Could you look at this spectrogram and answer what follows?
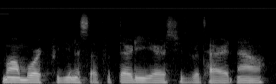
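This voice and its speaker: Man from ethiopia, forties, low mellow voice, dry close sound, chatty storyteller who laughs often. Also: level tone, brisk, dry recording. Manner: chatty, laughs often, many fillers like "you know". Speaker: guest. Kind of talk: relaxed conversational storytelling.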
